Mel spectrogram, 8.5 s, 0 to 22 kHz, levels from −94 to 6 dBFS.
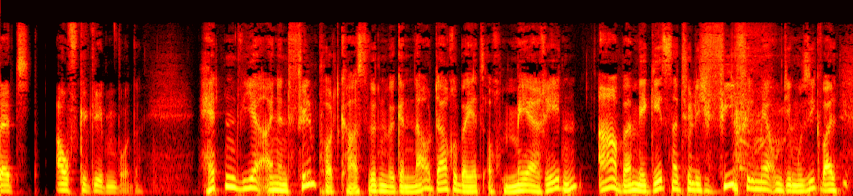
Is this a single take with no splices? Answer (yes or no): yes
